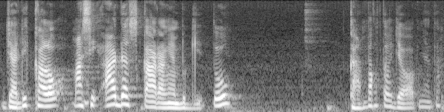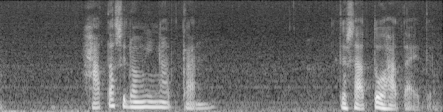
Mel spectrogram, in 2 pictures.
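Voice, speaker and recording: A man's voice: a little high, animated, normal speed, gravelly, pauses often, a bit bright. A man guest on a casual podcast interview, explaining things in a chatty way and asking rhetorical questions. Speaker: guest archivist.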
